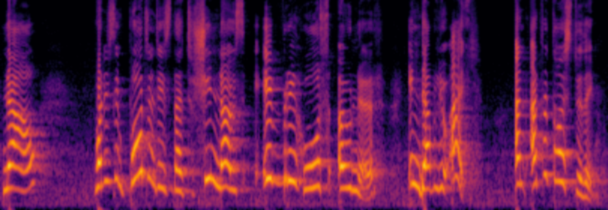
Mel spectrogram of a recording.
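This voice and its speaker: Afrikaans-accented accountant lady, high voice, lively seminar talk with everyday examples. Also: a little slow. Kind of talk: seminar presentation. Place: seminar room.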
